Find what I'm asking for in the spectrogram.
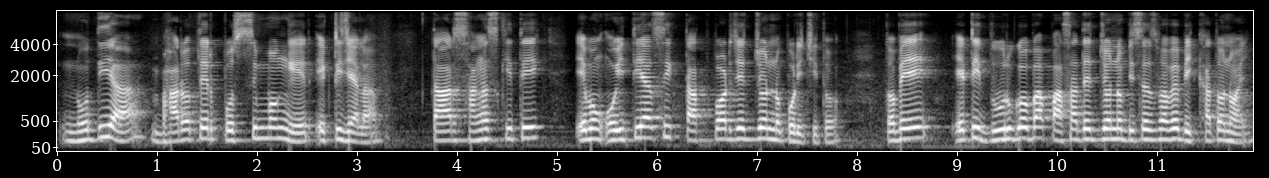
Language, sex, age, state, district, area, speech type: Bengali, male, 45-60, West Bengal, Nadia, rural, spontaneous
